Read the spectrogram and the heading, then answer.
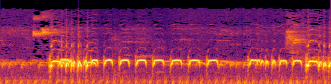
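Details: Local zebra dove calling to a rival, a quick string of rounded, bouncing coos about four per second, a short pause, then another burst, over a low pulsing hum.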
